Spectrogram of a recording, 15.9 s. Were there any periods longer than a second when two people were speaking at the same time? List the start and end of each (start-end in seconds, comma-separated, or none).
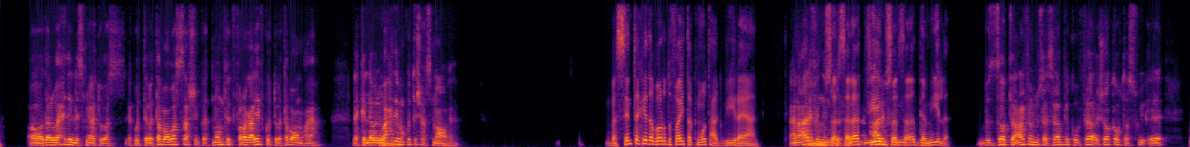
10.7-12.2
